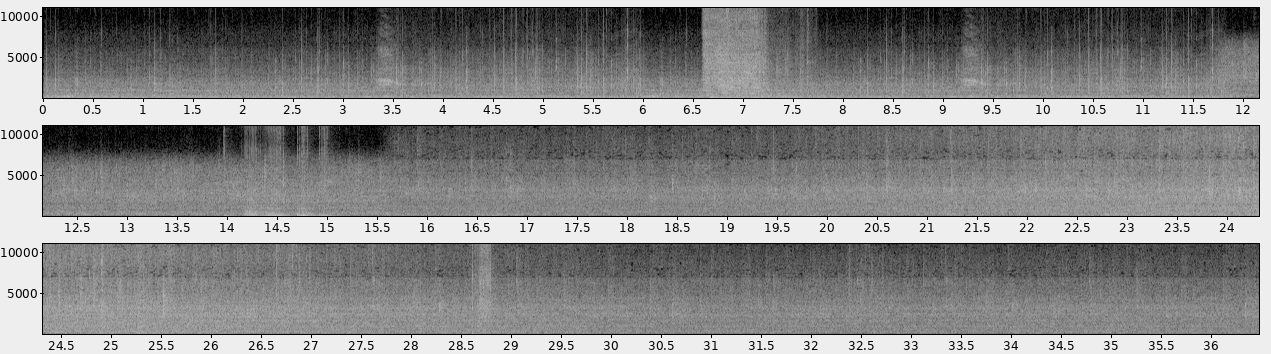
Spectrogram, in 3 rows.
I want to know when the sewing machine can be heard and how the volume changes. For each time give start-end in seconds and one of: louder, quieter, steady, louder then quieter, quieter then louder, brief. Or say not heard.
not heard.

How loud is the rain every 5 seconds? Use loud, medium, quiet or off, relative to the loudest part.
medium, medium, medium, medium, loud, loud, medium, medium.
